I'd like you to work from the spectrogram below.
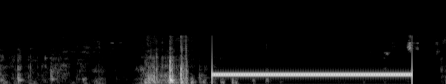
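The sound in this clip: A telephone ringback tone on a dialed call: one steady, even tone lasts about two seconds, opening and closing with a faint click. Voices talk before it.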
